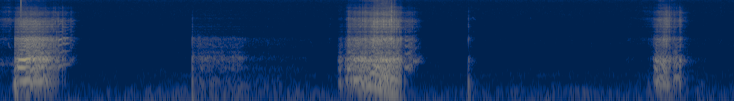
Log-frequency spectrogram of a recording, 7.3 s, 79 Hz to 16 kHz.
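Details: Adult's extreme loud snoring recorded overnight from 11:09 p.m. to 6:20 a.m., attributed to sleep apnea: loud, harsh snoring bursts about every three seconds in a quiet room.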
